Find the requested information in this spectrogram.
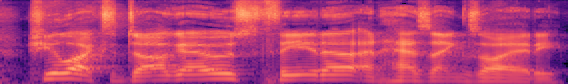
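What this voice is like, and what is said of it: Put-on Australian accent. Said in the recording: “Should I say this in an Australian accent? Because it's clearly an Australian.”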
